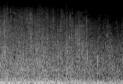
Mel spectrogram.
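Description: A Confringo blasting spell explodes in Hogwarts Legacy, a dense, continuous roaring burst filling the short moment at steady loudness.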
